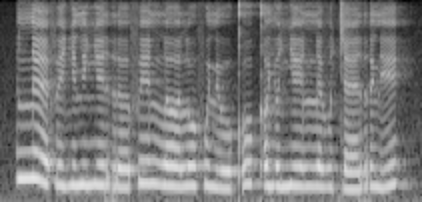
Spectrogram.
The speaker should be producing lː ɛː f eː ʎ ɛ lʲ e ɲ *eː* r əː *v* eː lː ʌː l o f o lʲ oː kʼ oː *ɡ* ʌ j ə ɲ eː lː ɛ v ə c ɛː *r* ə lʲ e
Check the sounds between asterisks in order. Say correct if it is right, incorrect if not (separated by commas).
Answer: correct, incorrect, incorrect, correct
